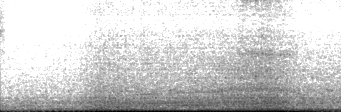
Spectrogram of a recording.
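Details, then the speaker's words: Yamaha Soul GT scooter CVT after repair, the damaged thread re-cut so the nut tightens properly, revved and settling back: even drone, no rattle or scraping; belt drive healthy. "Okay, it's been repaired and tested. Well, here are the results."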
